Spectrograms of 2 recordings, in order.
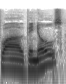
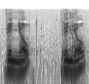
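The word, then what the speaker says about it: Vignault: okay this is fris venol Titan and I guess I'm pronouncing the last name correct it's v g n a u l t so VG venol that sounds good to me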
